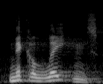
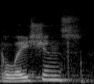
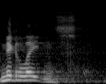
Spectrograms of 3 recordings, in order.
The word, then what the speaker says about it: Nicolaitans: Now, I've been saying this wrong. Mark corrected me the other day. I think he enjoyed it. Yeah. How do you pronounce it again? Nicolaitans. I've been calling them Nicolaitans. I don't think it matters because they're not around anymore. But Nicolaitans.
